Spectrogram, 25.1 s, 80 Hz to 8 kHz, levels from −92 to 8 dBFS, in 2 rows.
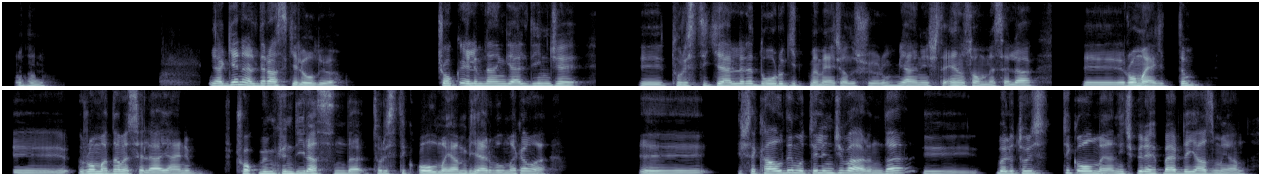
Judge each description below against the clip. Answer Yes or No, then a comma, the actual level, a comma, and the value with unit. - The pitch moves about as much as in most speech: Yes, average, 3.6 semitones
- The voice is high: No, medium, 155 Hz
